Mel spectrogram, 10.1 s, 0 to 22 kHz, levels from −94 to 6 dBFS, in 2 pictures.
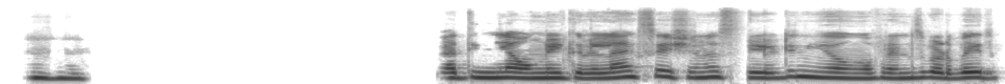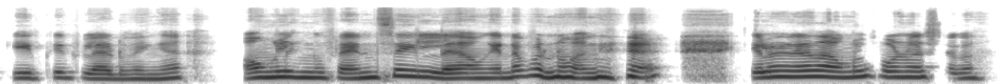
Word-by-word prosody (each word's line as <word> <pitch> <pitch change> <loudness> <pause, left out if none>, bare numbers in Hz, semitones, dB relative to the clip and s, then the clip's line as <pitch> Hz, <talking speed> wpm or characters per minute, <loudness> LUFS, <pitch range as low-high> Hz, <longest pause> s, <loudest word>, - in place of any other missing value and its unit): மஹ்ம். 205 -2 -5 1.8
பார்த்தீங்களா, 225 +1 0
ஒங்களுக்கு 215 0 0
ரிலாக்சேஷன்னு 245 +1 -1
சொல்லிட்டு 225 +4 -3
நீங்க 240 -3 -1
உங்க 205 -1 -4
பிரண்ட்ஸ் 215 +2 -4
கூட 215 - -1
போய் 230 0 +2 0.2
கிரிக்கெட் 215 +1 -4
விளையாடுவீங்க. 185 0 -2 0.4
அவுங்களுக்கு 240 +1 +3
இங்க 225 -1 -1
பிரண்ட்ஸே 235 +8 +3
இல்ல, 225 -4 +3
அவுங்க 210 0 +1
என்ன 260 - 0
பண்ணுவாங்க 245 -3 +4 0.7
எவ்வளவு 255 +3 +3
நேரம் 265 0 +5
அவங்களும் 260 +3 -1
ஃபோன் 250 0 +1
வச்சிட்டு 215 -4 -5
230 Hz, 145 wpm, -22 LUFS, 215-245 Hz, 1.8 s, நேரம்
